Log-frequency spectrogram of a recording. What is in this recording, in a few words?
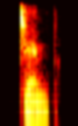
"temp", Indian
